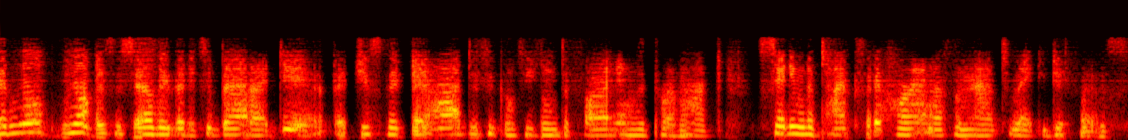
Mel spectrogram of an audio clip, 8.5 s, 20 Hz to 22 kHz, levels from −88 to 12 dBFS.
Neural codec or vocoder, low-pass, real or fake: codec, 44.1 kHz, 0.9 kbps, DAC; 7.2 kHz; fake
